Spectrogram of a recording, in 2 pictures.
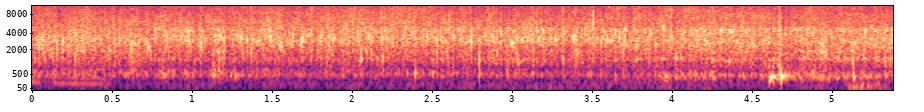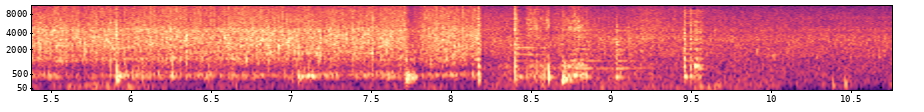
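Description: Sliced ivy gourd sizzling in a hot aluminium pan, frying steadily from the moment it hits the pan. In the second half a perforated metal skimmer stirs it, scraping and knocking against the pan several times while the sizzle eases a little.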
